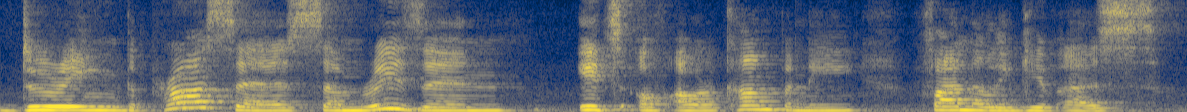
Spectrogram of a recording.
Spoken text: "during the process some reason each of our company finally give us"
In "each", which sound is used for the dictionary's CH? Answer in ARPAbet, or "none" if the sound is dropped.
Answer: S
